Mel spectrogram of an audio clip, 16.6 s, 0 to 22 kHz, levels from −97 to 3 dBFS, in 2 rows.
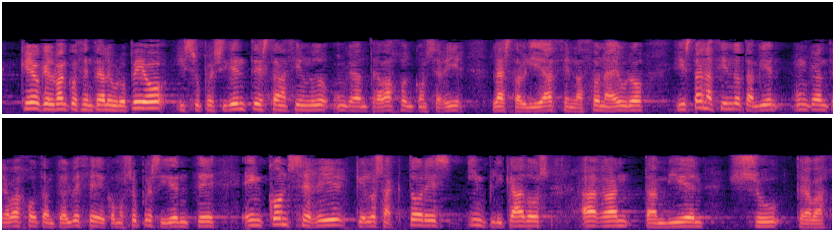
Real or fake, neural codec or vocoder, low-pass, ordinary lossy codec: real; none; 5.4 kHz; AAC, 32 kbps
